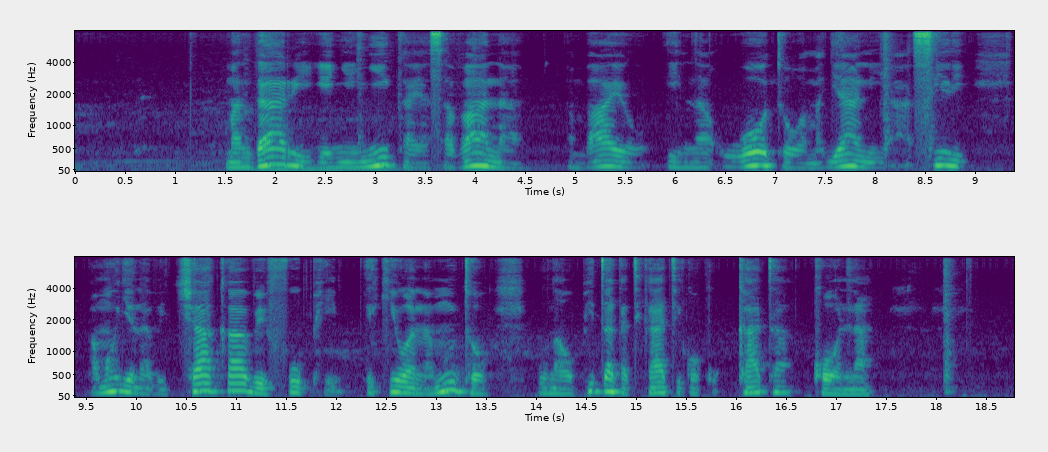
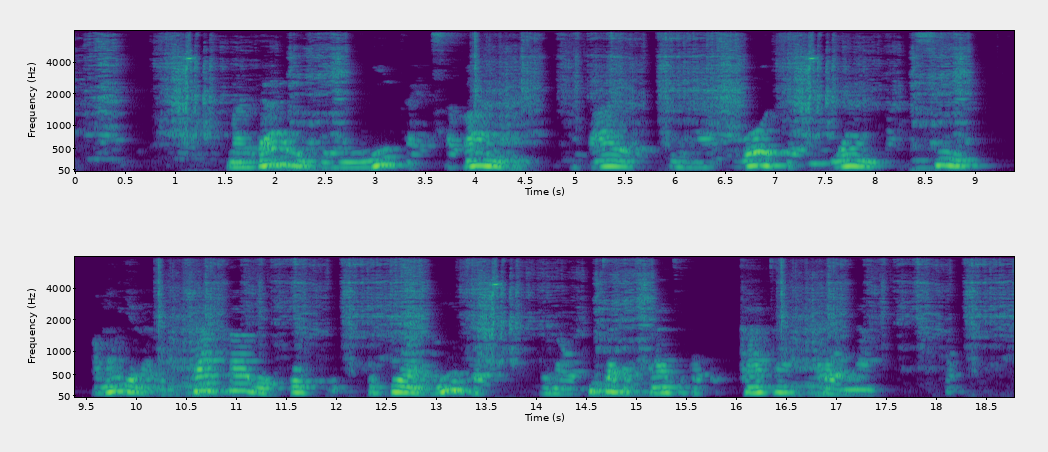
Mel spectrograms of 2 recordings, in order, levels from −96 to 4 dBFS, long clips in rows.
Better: first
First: none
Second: noise reduction (classical method WPE with log-MMSE)

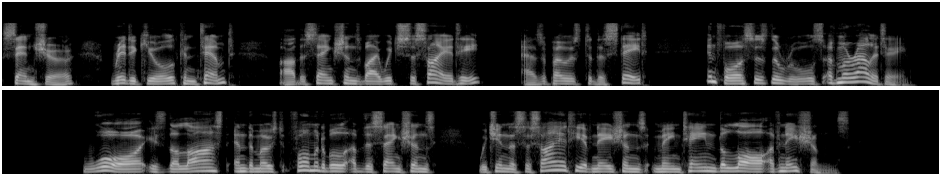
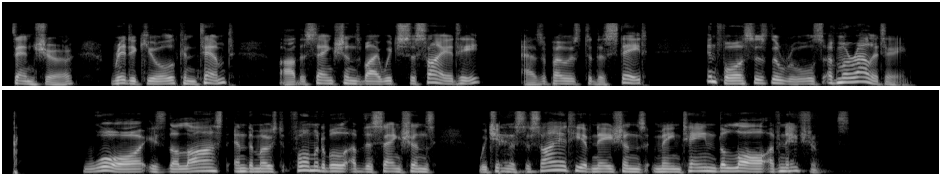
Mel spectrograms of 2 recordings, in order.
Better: first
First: none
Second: noise reduction (neural mask model DeepFilterNet 3)

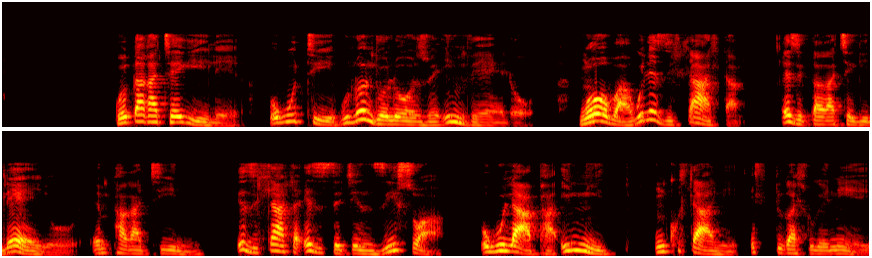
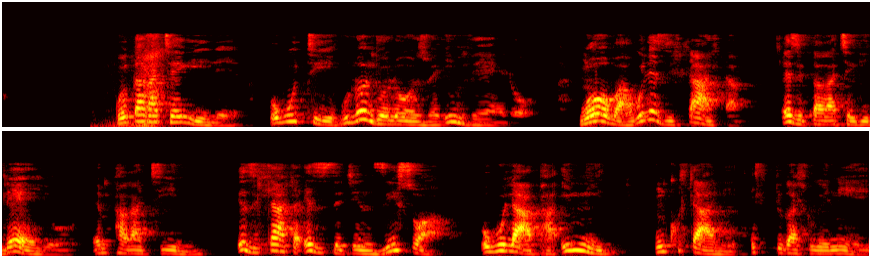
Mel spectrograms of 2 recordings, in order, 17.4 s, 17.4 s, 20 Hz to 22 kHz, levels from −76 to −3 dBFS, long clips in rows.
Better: first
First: none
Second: noise reduction (classical method WPE with log-MMSE)

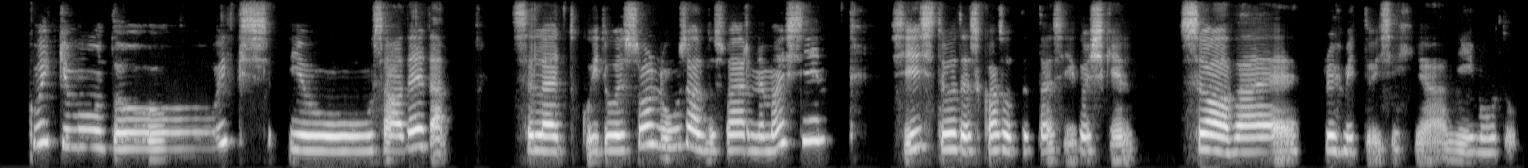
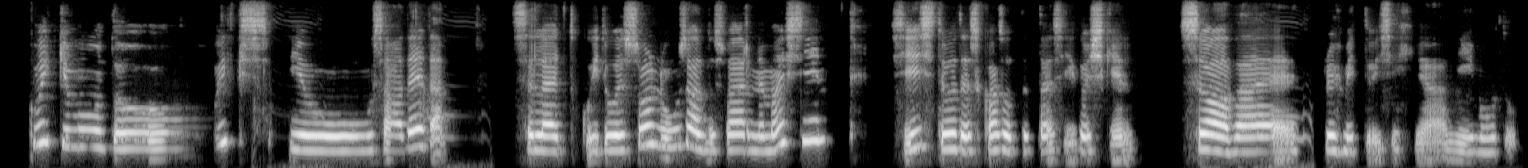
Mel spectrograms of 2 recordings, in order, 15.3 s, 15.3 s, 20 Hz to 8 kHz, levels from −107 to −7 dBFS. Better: first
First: none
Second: noise reduction (neural mask model DeepFilterNet 3)

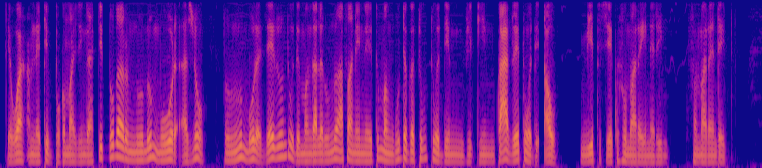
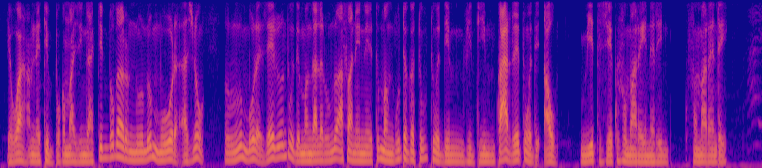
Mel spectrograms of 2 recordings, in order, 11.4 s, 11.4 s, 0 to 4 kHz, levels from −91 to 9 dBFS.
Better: second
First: noise reduction (neural separator model SepFormer WHAMR!)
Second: none

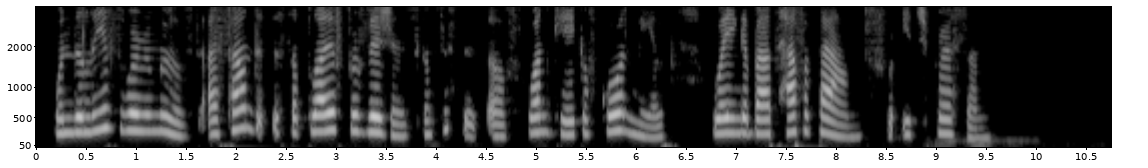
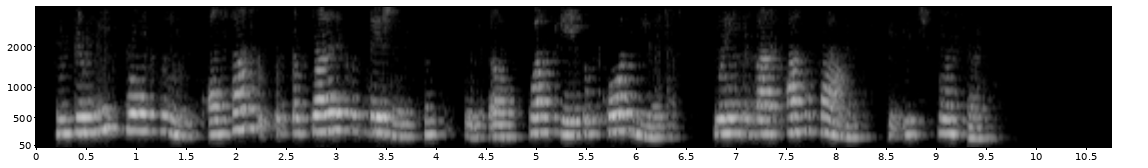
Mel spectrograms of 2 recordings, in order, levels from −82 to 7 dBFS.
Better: first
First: none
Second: noise reduction (neural mask model DeepFilterNet 3)

